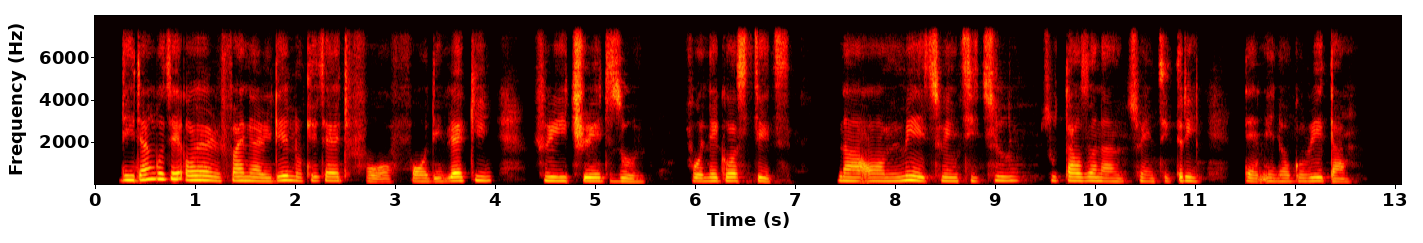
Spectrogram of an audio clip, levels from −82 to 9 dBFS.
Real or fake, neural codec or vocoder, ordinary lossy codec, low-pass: fake; codec, 32 kHz, 1.9 kbps, SNAC; none; 7.2 kHz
